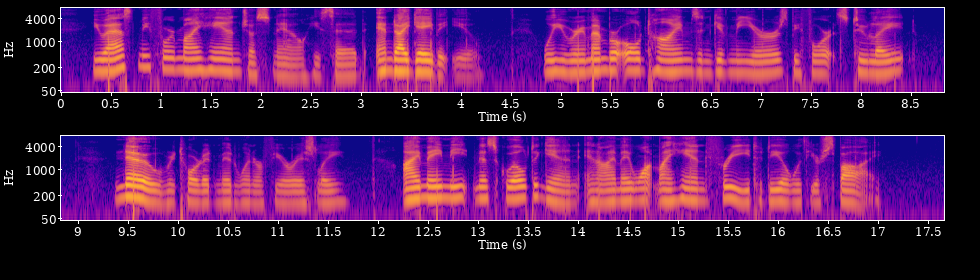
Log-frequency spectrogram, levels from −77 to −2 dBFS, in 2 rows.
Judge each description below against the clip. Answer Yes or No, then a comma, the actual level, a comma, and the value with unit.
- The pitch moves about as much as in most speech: Yes, average, 3.7 semitones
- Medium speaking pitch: Yes, medium, 150 Hz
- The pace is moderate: Yes, average, 170 wpm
